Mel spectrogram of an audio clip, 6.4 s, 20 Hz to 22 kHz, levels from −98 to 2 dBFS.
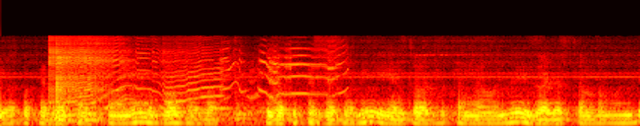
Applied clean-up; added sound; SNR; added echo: none; Cupboard open or close; 7 dB; reverberation time 1.2 s.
